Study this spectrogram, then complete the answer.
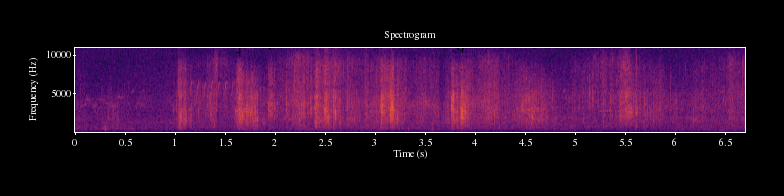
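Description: Footsteps crunch on a path.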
